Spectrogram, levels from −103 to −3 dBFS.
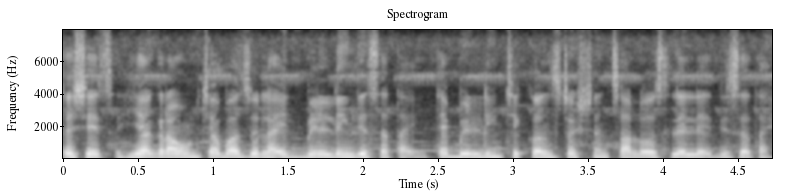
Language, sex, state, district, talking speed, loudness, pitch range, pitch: Marathi, male, Maharashtra, Chandrapur, 190 wpm, -17 LUFS, 155-185 Hz, 170 Hz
